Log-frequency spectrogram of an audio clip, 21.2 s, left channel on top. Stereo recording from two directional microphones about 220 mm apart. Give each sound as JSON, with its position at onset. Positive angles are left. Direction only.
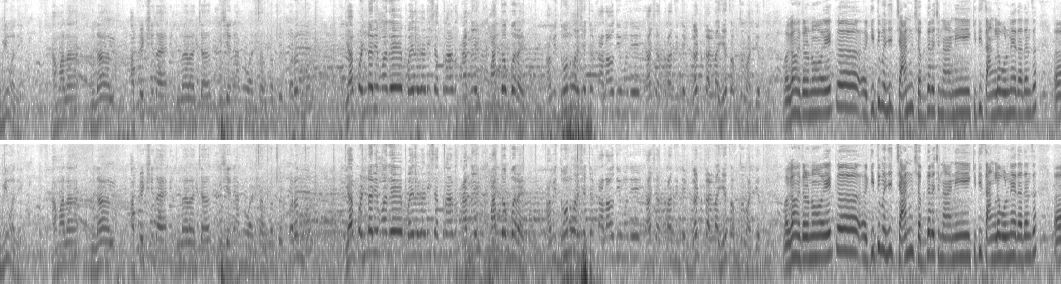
{"t": 1.9, "sound": "speech", "side_deg": 0}
{"t": 6.9, "sound": "speech", "side_deg": 0}
{"t": 15.7, "sound": "speech", "side_deg": -50}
